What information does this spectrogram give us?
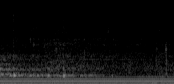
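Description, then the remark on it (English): Water pours steadily into a jar for a couple of seconds as it is filled up, a soft continuous splashing trickle that stays quiet and even, with a low steady hum beneath it and no voices. “In goes the water.”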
